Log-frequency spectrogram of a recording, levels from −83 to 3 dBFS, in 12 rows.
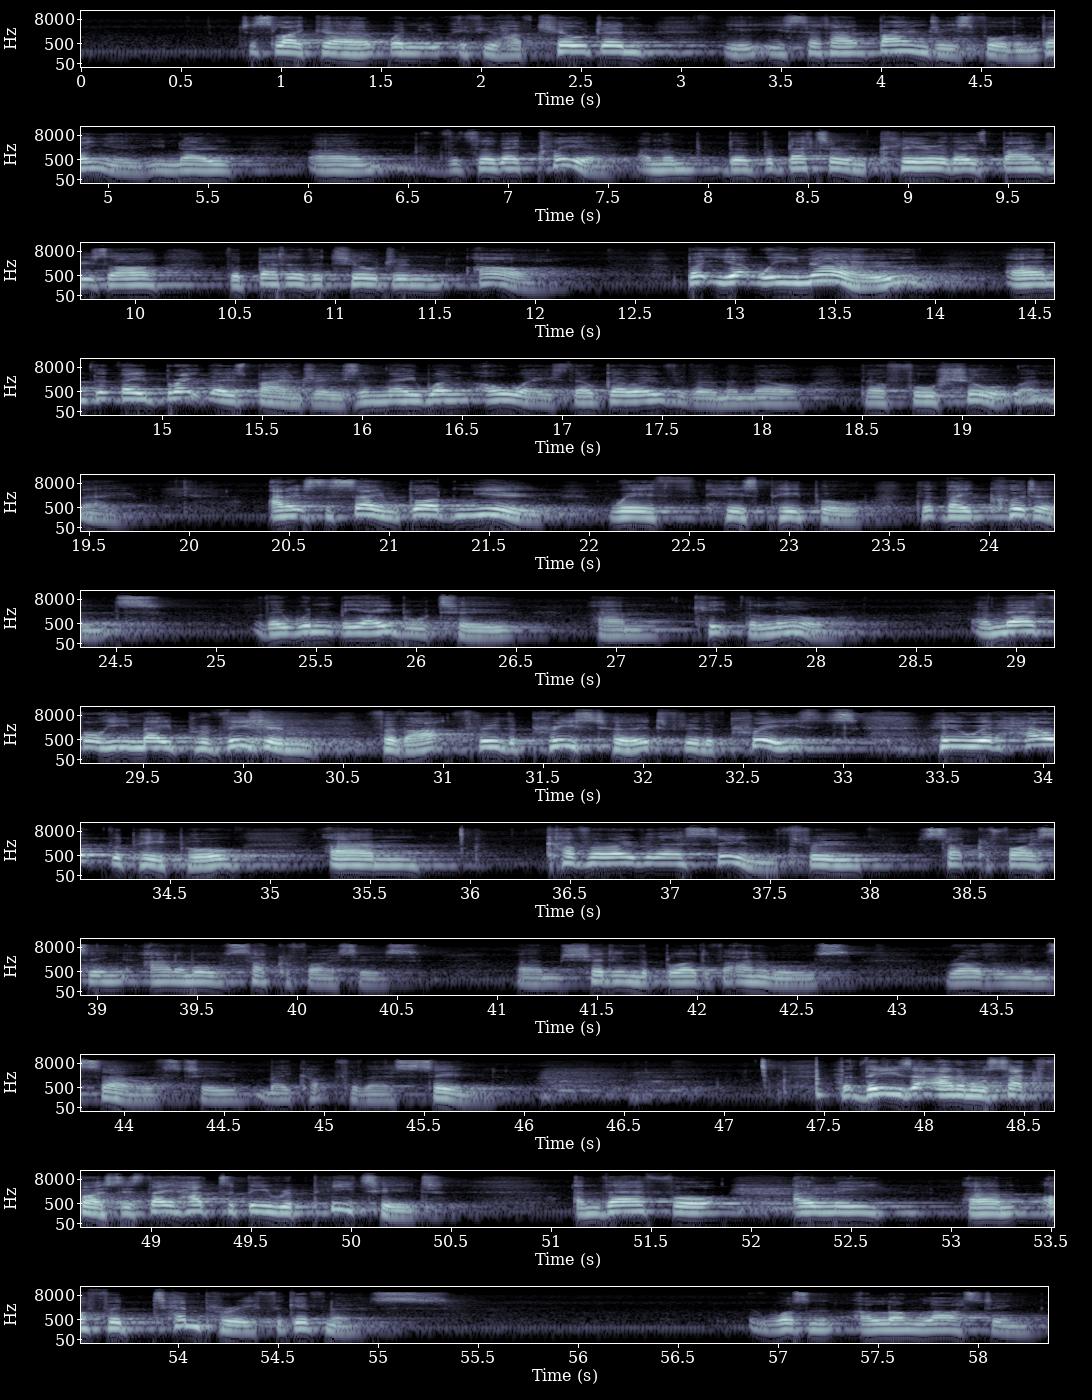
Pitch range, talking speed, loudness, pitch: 150-200 Hz, 150 wpm, -23 LUFS, 170 Hz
